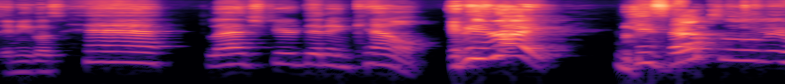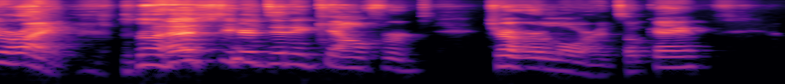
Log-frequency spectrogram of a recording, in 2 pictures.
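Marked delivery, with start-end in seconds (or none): 0.4-2.1 put-on high, slow baby voice. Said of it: "he still had his baby voice".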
